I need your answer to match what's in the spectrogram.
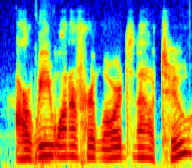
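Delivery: whispered words. Voicing a character who whispers a question to a companion: whispering in character. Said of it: "whispers to Morty".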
